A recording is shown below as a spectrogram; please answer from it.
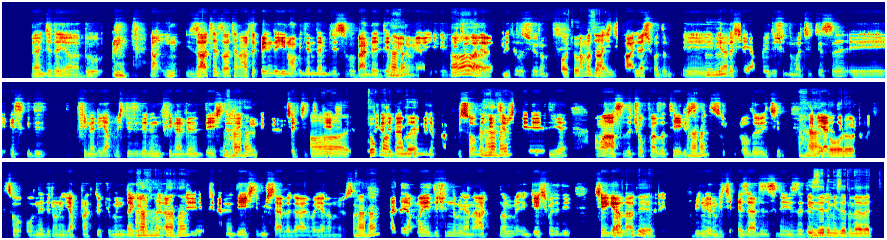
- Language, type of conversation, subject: Turkish, unstructured, Hobilerin insan ilişkilerini nasıl etkilediğini düşünüyorsun?
- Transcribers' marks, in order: throat clearing; distorted speech; other background noise; unintelligible speech; tapping; laughing while speaking: "I hı"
